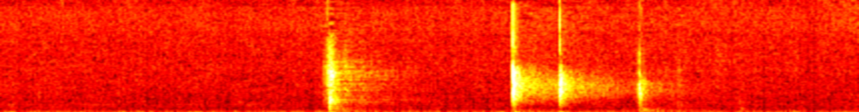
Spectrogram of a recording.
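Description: Snooker cue and balls clicking: one sharp click, then about a second later three more in quick succession.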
